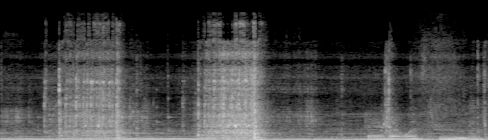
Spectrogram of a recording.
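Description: A sewing machine stitches back through a fabric pleat on a pair of shorts. The motor drone is continuous and loud, with brief rattling bursts and faint talk near the end.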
